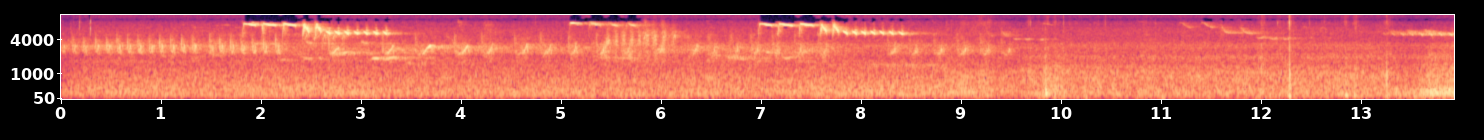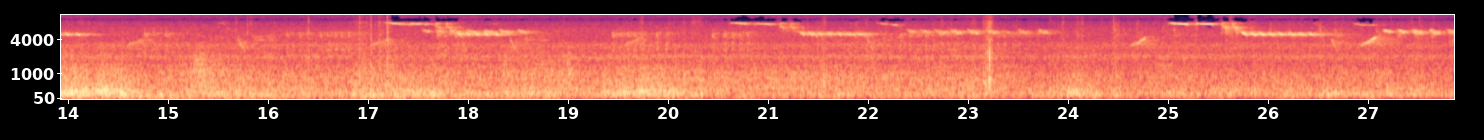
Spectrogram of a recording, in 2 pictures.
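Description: Songbirds singing: a short phrase of high notes stepping down in pitch, repeated about six times, and a loud pulsing trill through roughly the first nine seconds, over a faint outdoor background hiss.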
